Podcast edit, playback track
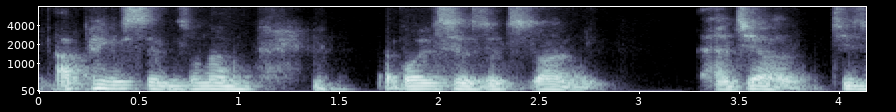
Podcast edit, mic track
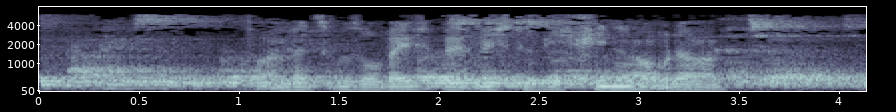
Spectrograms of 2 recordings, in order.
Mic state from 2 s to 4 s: both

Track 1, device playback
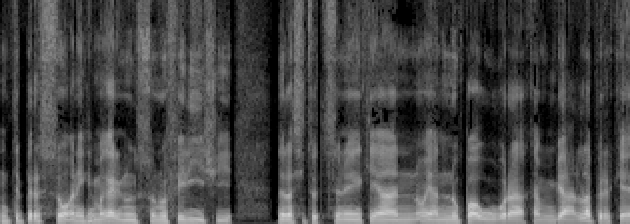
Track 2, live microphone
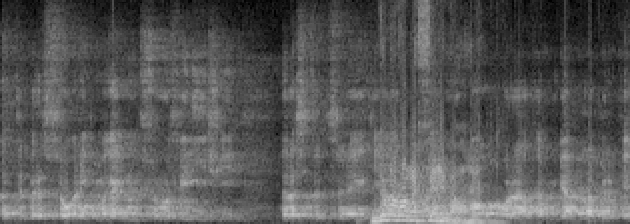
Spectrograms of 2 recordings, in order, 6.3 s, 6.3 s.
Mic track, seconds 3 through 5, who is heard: both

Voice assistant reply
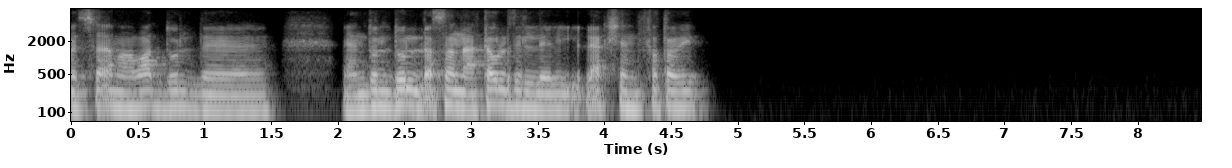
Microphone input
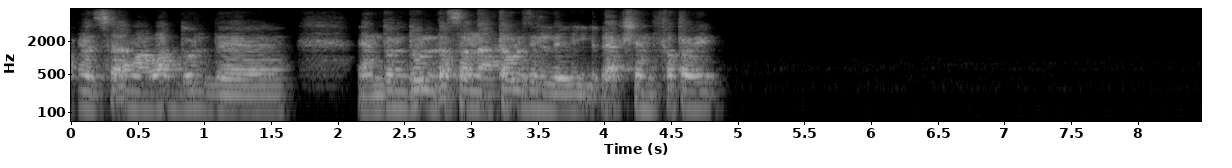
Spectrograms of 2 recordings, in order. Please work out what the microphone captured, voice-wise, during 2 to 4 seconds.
echo only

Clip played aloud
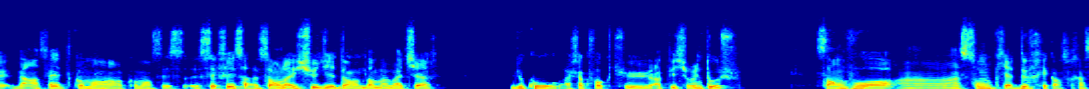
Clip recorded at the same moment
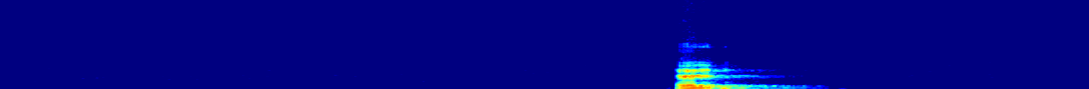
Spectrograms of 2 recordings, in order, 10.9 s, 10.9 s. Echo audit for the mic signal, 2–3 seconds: neither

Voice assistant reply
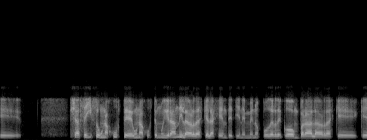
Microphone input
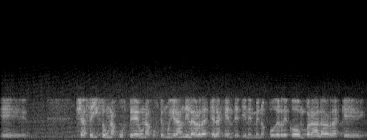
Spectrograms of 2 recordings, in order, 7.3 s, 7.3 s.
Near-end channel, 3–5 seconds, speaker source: echo only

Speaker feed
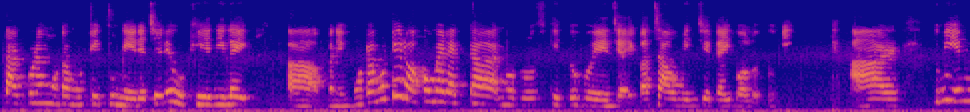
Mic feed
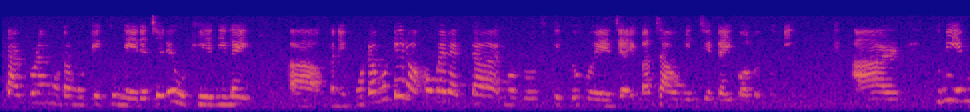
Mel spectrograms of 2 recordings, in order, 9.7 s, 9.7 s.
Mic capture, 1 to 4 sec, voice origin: echo only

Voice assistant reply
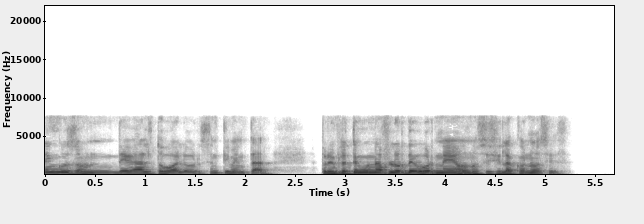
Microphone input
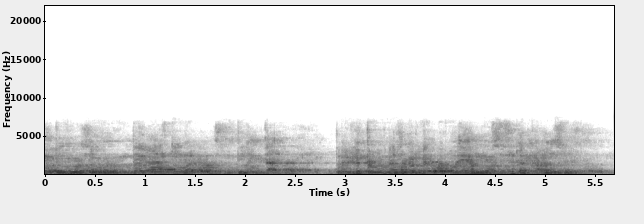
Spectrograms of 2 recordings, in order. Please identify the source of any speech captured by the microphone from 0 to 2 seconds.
echo only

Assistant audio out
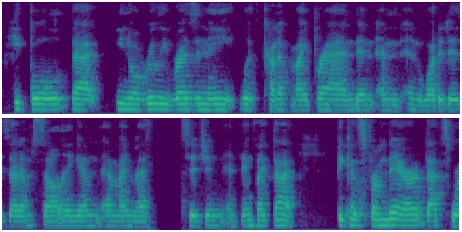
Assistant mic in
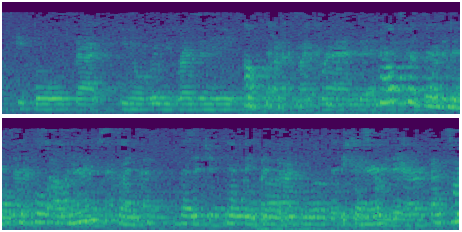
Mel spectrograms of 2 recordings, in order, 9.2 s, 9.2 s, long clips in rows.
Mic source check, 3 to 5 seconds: both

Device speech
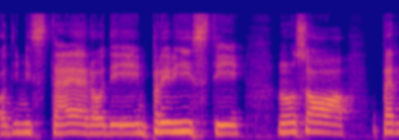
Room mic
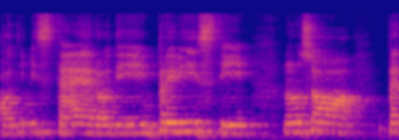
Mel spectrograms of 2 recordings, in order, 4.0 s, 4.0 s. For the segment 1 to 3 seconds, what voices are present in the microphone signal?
echo only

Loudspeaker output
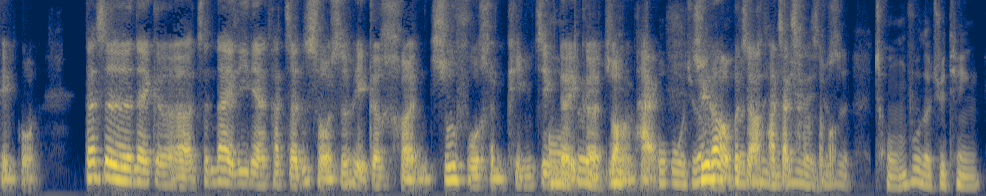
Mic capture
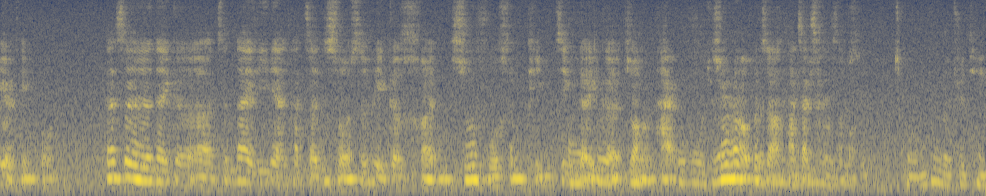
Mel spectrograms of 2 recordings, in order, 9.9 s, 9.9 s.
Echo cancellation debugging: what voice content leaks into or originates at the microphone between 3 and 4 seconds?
echo only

